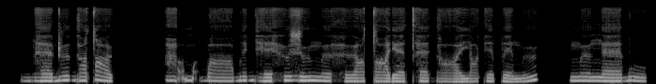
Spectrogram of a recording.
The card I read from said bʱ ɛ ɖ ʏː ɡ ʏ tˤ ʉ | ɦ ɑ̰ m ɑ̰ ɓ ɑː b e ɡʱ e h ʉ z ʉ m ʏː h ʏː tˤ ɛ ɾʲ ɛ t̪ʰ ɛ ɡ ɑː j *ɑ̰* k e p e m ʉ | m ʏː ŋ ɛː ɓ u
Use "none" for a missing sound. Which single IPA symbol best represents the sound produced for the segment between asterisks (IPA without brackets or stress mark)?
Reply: ɑ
